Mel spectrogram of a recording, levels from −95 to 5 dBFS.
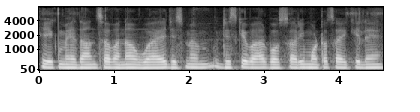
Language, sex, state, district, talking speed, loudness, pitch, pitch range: Hindi, male, Chandigarh, Chandigarh, 170 wpm, -11 LUFS, 140 Hz, 135-145 Hz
